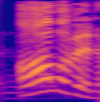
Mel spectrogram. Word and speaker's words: Oliven: Oliven. – Okay. Just the way it's written.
